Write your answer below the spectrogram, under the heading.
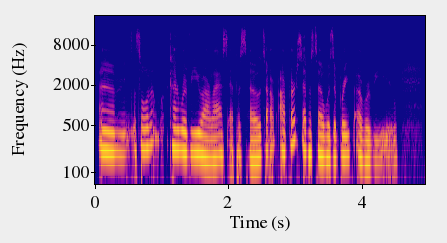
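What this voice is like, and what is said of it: Sick, congested-sounding voice. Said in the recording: “forgive my voice this time. I'm trying to get over a cold.”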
